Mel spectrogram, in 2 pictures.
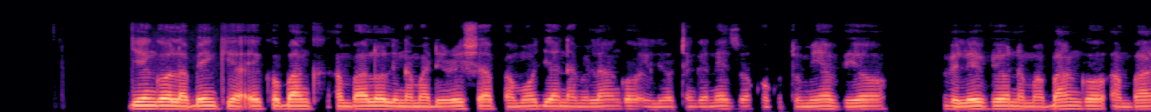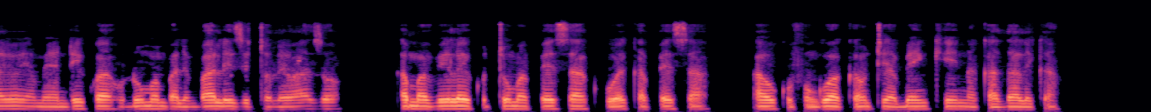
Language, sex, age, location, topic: Swahili, male, 25-35, Dar es Salaam, finance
